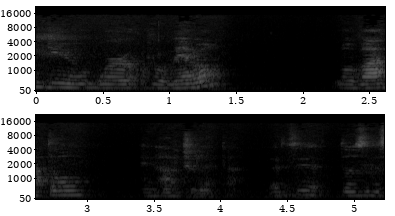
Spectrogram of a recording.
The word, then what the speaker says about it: Archuleta: Archuleta is the actual Basque pronunciation Archuleta.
